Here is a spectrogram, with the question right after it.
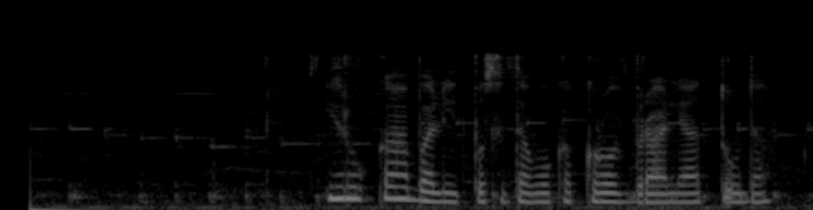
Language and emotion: Russian, sad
